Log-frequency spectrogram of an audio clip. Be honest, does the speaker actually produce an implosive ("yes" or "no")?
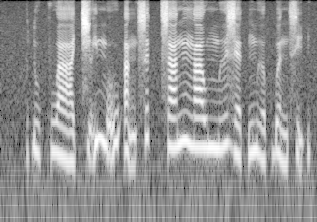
yes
